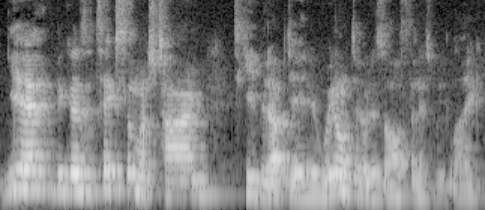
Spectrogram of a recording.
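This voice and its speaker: A man with a slightly high voice plays the client in a rehearsed business conversation. He talks in a measured, formal manner. The room around him sounds clearly echoey. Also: fairly even intonation, fairly bright tone. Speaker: prospective client in a sales role play.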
